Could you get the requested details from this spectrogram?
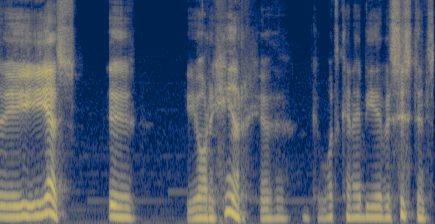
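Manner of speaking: fumbling, quavering voice. Narrator voicing Donovich as he opens his front door to visitors, bumbly, nervous voice. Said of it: "in his a bumbly, nervous, and shaky voice".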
